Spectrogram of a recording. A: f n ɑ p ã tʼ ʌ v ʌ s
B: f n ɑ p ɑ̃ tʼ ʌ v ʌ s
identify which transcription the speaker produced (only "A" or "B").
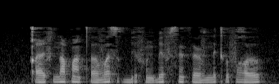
B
